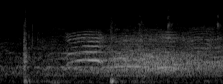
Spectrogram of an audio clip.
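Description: A ball bounced twice on the hard court floor, about a second apart, with a short distant shout between the bounces, over the low hum of a large sports hall.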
